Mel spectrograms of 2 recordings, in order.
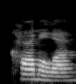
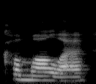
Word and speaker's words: Kamala: I am hopeful that the Kamala ticket, the Kamala campaign, and it is Kamala, not Kamala, and I think despite the fact that the Trump GOP pronounces it that way on purpose.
